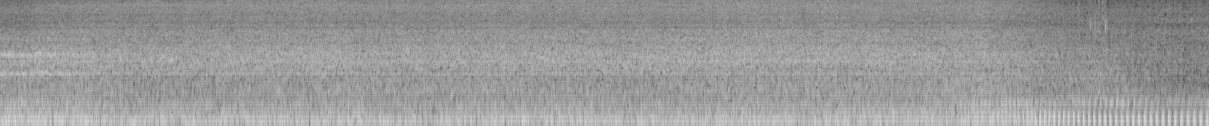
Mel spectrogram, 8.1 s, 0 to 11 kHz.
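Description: Honda Giorno 160 scooter riding along, heavy wind rumble on the microphone over the engine, with the engine's steady note coming through more clearly in the last second or two.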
